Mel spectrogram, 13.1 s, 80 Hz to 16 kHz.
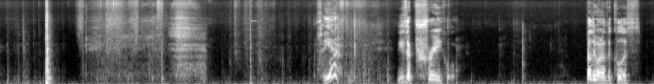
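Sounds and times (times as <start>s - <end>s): soft rustling movement: 1.5s - 3.4s.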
